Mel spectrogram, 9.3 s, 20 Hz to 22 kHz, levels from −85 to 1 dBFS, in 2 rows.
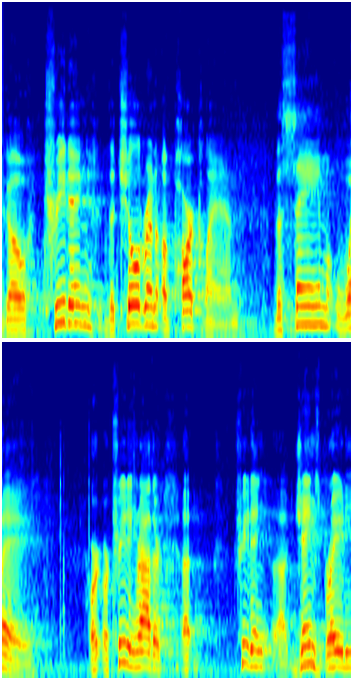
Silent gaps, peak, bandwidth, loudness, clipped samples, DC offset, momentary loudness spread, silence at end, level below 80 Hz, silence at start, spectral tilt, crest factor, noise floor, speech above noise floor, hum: none; -2 dBFS; 10 kHz; -20 LUFS; under 0.1%; under 0.1%; 14 LU; 0 s; -62 dBFS; 0 s; -6.5 dB/octave; 18 dB; -49 dBFS; 30 dB; none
